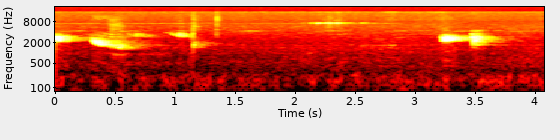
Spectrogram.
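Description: A common nightingale gives short bursts of rich, slurred whistles and chirps in brief phrases separated by pauses, over a faint background hiss.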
